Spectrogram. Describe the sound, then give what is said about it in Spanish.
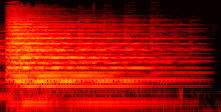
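A single church bell stroke rings out festively on a Sunday, a bright metallic strike followed by a long, shimmering decay of overtones that slowly fades, heard alone. “vamos a iniciar un recorrido con el sonido de las campanas. Este sonido a fiesta, como hoy es domingo, o este otro que es anunciando”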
